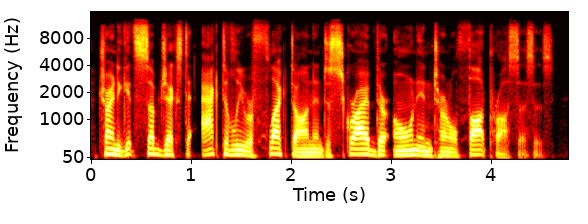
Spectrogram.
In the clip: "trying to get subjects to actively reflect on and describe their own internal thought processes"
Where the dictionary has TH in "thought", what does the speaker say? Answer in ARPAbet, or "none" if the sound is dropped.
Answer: TH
